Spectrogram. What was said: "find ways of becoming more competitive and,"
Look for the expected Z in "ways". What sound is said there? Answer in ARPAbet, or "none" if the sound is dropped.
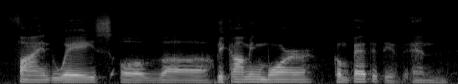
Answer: S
